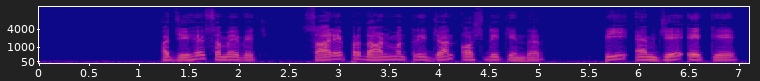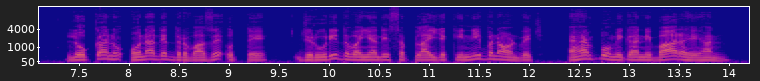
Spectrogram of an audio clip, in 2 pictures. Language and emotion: Punjabi, neutral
